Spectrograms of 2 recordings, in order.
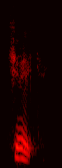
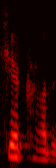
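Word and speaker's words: Kierkegaard: 키엘케고르. 어떤 사람은 키에카드 이렇게 발음하는데 키엘케고르가 그랬어요.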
